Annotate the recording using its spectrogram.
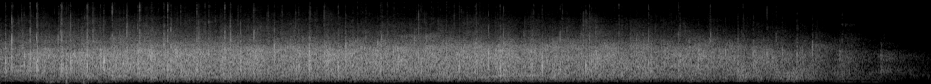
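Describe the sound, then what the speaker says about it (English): A live audience applauds loudly and steadily at a talk honoring a father, a dense wash of clapping that holds for about eight seconds before tapering off. "Let's give my dad a round of applause."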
